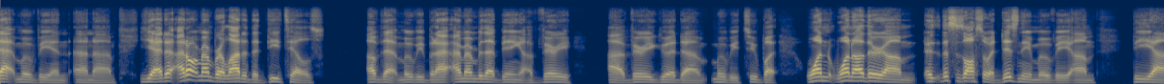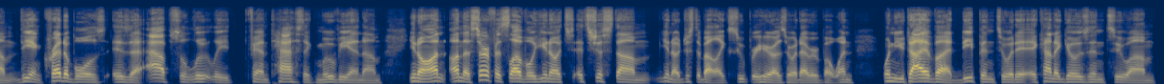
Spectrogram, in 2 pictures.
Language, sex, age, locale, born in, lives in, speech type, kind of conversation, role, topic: English, male, 25-29, en-US, United States, United States, conversation, unstructured, none, Which animated films unexpectedly hit you harder as an adult, and why do they resonate now?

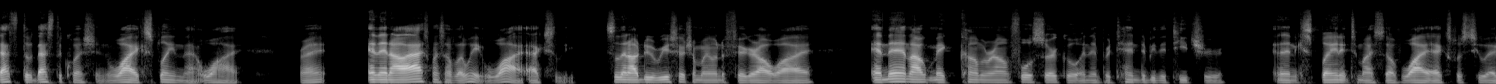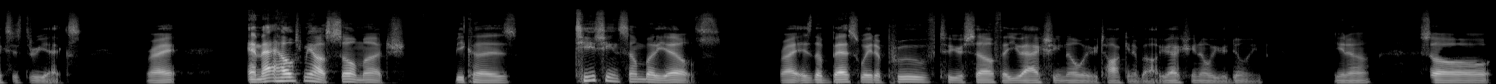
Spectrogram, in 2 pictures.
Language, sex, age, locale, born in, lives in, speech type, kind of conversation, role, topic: English, male, 20-24, en-US, United States, United States, conversation, unstructured, none, How do you learn best—through notes, videos, projects, or conversations—and what makes it click for you?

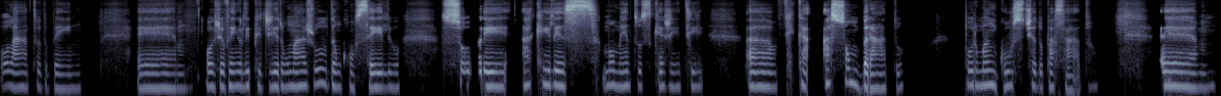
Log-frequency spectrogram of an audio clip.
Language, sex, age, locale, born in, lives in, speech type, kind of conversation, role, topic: Portuguese, female, 55-59, pt-BR, Brazil, United States, conversation, advice, user, Como a ruminação sobre erros passados gera angústia em você?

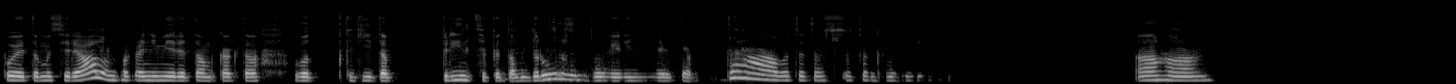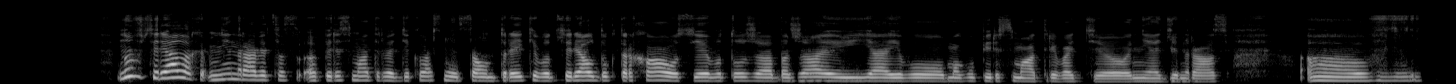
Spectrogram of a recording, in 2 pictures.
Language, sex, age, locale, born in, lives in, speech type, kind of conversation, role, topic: Russian, female, 45-49, ru-RU, Ukraine, Spain, conversation, unstructured, none, Какой фильм или сериал ты можешь пересматривать снова и снова?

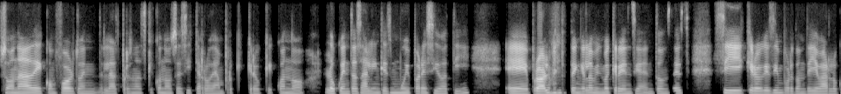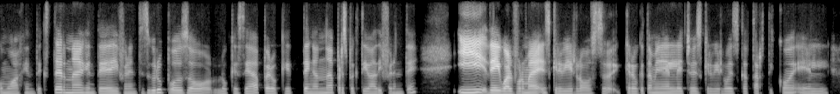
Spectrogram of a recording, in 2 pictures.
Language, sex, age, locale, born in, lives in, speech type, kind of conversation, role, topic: Spanish, female, 25-29, es-MX, Mexico, Mexico, conversation, podcast, guest, ¿Qué acción simple recomendarías para empezar a soltar una creencia o hábito hoy?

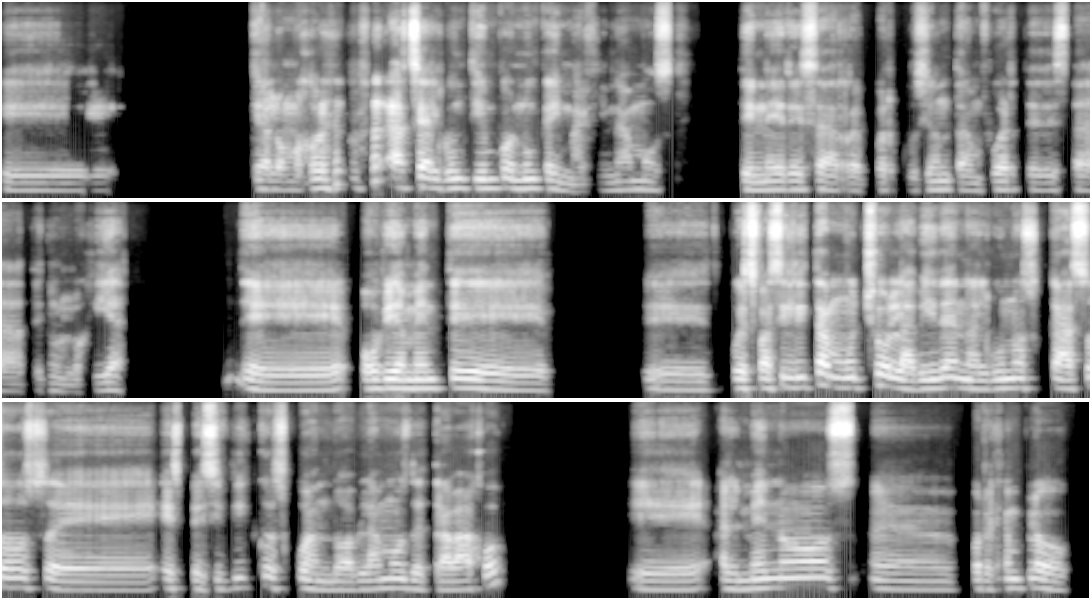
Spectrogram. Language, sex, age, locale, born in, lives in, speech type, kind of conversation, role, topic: Spanish, male, 50-54, es-MX, Mexico, Mexico, conversation, unstructured, none, ¿De qué manera la tecnología ha facilitado tu vida diaria?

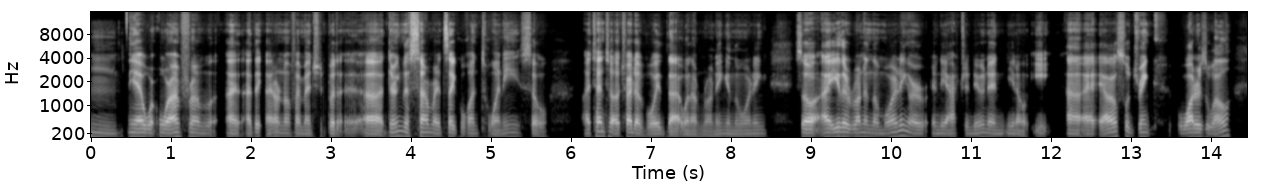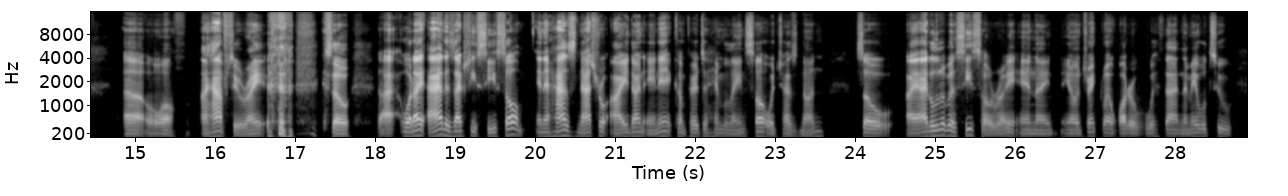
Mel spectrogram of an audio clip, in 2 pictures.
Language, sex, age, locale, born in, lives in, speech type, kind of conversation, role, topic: English, male, 20-24, en-US, United States, United States, conversation, unstructured, none, Which small daily habit has noticeably improved your life, and what's the story behind it?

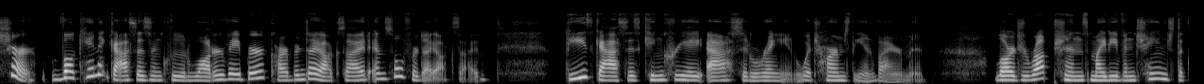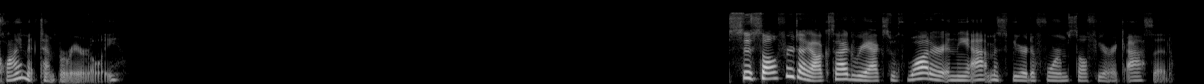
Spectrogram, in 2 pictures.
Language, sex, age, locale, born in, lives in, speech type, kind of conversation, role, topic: English, female, 25-29, en-US, United States, United States, read, expert-assistant, expert, How do volcanoes cause destruction when they erupt?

